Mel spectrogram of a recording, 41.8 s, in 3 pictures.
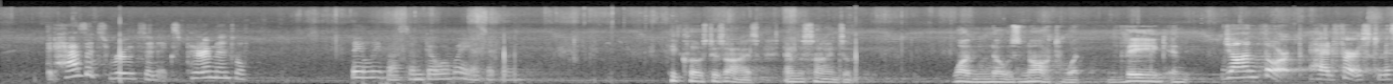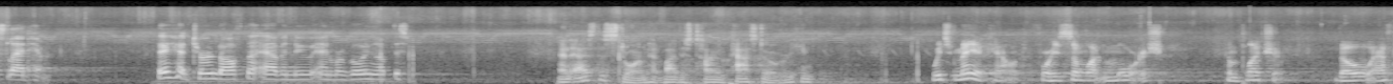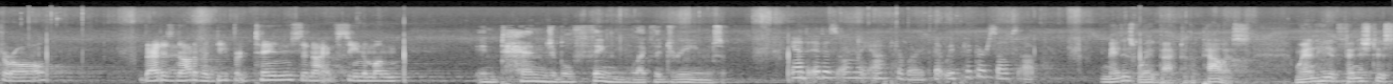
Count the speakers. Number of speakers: eight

